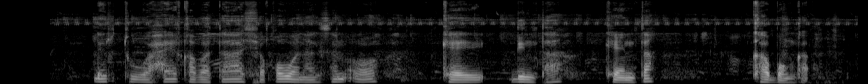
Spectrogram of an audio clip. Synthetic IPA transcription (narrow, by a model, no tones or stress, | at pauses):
ɗɪɾt̪ʊwɐħajqʼɐβɐt̪aːʃɐqʼɔwɐnaːɡsɐnoːkʰɛd̪ɪnt̪akʰɛːnt̪ɐ | kʰɐbɔŋkɐ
